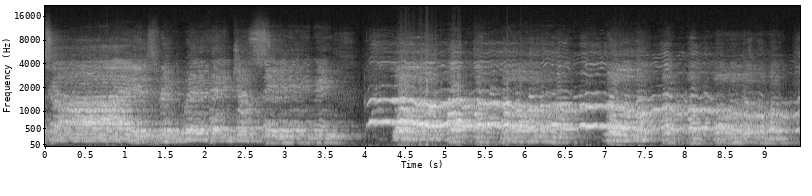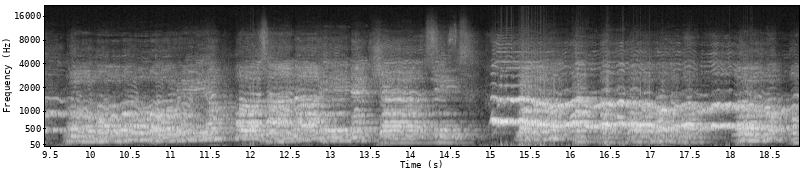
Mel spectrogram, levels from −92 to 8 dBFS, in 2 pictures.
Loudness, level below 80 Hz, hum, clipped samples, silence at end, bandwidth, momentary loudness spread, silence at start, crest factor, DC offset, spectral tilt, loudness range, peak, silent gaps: -11 LUFS; -50 dBFS; none; 0.3%; 0 s; 13 kHz; 10 LU; 0 s; 12 dB; under 0.1%; -5 dB/octave; 6 LU; 0 dBFS; none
